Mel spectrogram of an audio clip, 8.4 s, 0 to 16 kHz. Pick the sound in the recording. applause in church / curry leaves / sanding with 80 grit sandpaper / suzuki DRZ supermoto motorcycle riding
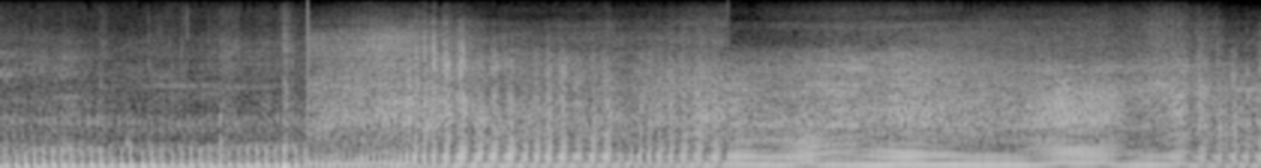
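suzuki DRZ supermoto motorcycle riding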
